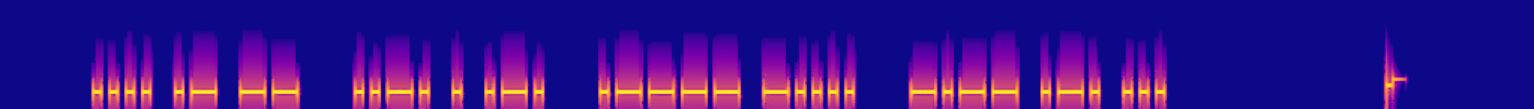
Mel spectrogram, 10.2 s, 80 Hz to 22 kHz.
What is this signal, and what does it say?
Morse code, heard as a keyed tone, about 22 wpm, 700 Hz. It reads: HAM FER 16 YRS
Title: Practice QSO - Exchange 3 - More Info - 22wpm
